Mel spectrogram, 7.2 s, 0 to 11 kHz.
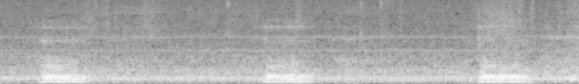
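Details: Three loud, buzzing snores on inhalation about every 2.7 seconds, roughly 22 a minute, with steady room hum between them: snoring.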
